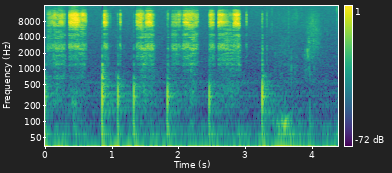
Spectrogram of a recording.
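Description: Marker pen writing on a white board: short scratchy strokes, with a sharp tap each time the tip touches down, about half a dozen times.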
